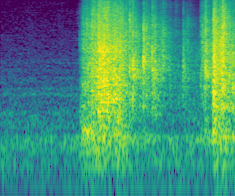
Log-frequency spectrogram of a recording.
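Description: A plastic snack packet crinkling and rustling as it is picked up and handled, starting just under a second in.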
